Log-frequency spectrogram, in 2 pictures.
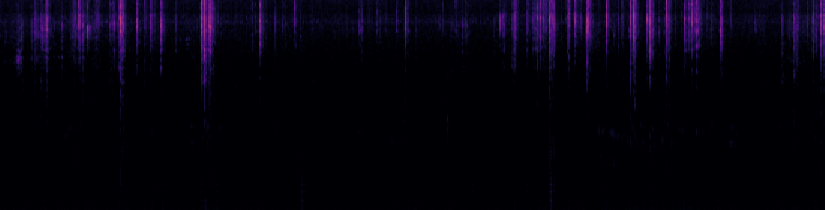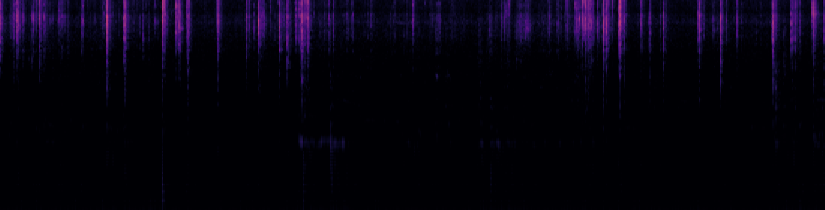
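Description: Brittle wire snaps and crackles with sharp clicks.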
